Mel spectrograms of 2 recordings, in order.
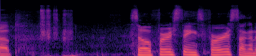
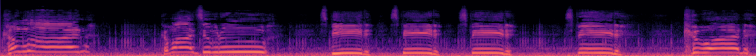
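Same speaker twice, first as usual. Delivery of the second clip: high, urgent cheering; will the car through the snow; excited urging; 13 semitones higher, much slower than usual. Real, not acted.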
